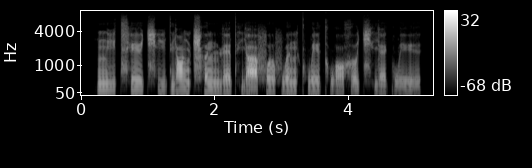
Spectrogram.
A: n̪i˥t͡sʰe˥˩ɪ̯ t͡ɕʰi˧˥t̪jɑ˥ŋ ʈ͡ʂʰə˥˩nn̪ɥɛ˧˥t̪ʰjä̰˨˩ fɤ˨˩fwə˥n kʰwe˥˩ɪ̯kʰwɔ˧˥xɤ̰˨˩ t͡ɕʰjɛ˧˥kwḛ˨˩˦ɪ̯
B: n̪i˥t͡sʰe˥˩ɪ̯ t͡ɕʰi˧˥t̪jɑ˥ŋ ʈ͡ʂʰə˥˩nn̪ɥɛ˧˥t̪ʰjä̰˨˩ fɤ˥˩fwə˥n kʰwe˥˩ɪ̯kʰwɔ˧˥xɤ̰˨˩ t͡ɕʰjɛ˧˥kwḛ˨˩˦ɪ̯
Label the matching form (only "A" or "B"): B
